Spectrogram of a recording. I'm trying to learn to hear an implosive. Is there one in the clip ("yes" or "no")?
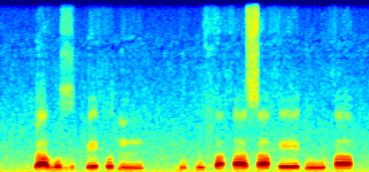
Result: yes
